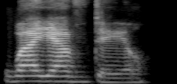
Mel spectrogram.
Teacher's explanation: The daleth, therefore, is following the consonant sound of the beth, and therefore that dagesh that we have in the daleth is in fact going to be a lene, hardening the sound of the daleth. So wayavdale. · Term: dagesh lene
